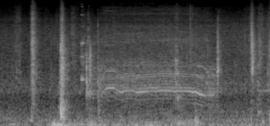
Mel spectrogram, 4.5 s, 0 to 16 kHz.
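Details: L405 Range Rover passenger door after jamming and new striker plate fitted: sharp clicks then about two seconds of electric motor whir; door lock actuator cycling, soft-close mechanism suspected.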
